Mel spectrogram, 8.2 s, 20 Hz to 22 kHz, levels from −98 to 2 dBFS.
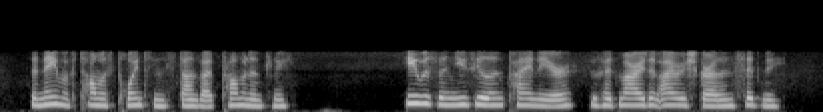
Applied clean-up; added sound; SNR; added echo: neural mask model Resemble Enhance denoiser.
